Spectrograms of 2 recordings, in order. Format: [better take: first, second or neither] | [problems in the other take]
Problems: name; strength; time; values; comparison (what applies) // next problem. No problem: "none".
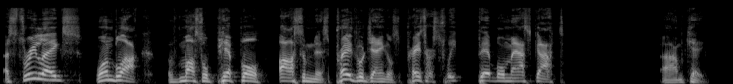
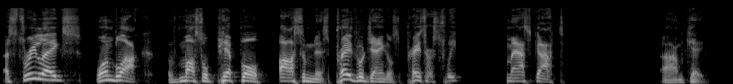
first | audio cutting out; at 4.5 s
